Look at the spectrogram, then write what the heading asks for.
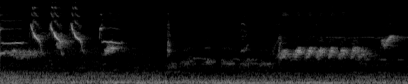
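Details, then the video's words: Weaver calls: a quick run of sharp descending chirps, a click, then a sustained buzzy rattling note near the end; low background hum. "Crecet .. Cret ..!! SUARA PANGGILAN BURUNG MANYAR"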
